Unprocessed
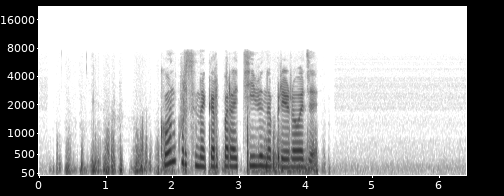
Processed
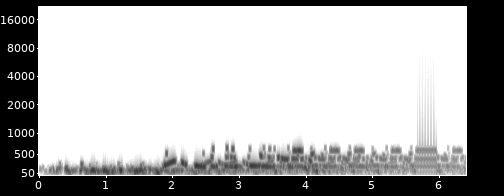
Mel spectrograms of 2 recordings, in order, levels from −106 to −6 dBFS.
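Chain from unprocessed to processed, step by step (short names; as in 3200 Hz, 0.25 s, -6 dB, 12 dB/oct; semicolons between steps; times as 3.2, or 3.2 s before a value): Wiener smoothing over 41 samples; 0.71–3.02 low shelf 250 Hz +12 dB; compressor, threshold -37 dBFS, peak gain reduction 17.5 dB; loudest bins only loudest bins 2; swung echo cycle 0.921 s, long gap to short 1.5:1, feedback 49%, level -13 dB; stuck buffer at 5.66, samples 1024, times 12; gain +5.5 dB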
